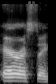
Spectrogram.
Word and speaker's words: Arista: It's not Arista, it's Arista, and I watched 3 different Clive Davis videos. He's the guy that runs the joint, so he would know. He's the one that started Arista Records, and he pronounces it Arista.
